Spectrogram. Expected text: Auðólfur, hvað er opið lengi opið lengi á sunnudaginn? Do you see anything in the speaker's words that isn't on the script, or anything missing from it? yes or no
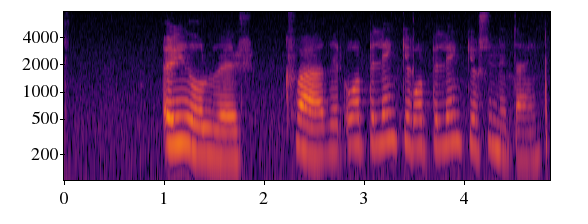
no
